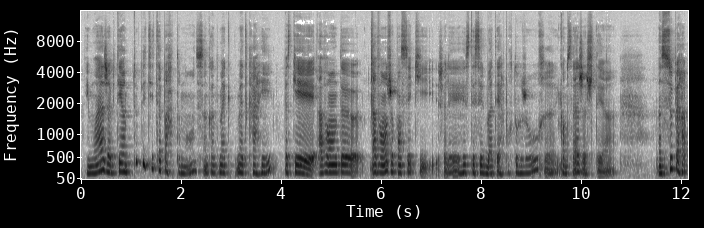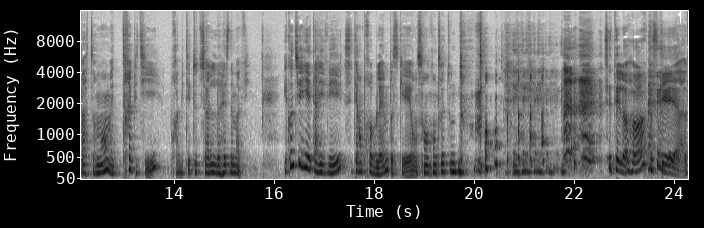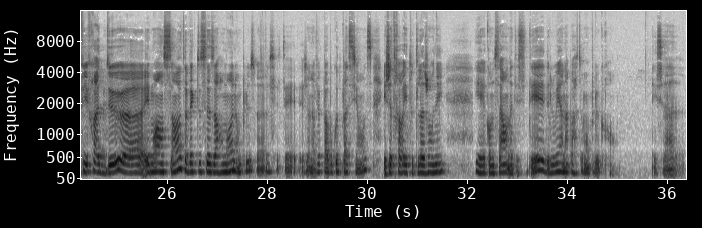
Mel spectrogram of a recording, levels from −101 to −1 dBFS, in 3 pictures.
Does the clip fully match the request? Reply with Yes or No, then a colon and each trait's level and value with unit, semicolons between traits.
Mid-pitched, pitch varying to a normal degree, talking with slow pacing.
No: medium, 180 Hz; average, 4.2 semitones; average, 170 wpm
